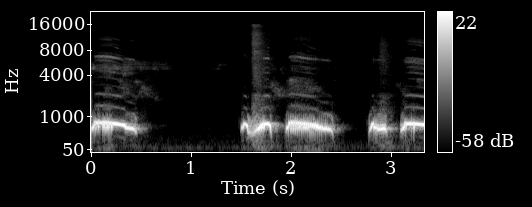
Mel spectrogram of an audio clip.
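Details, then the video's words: Spotted dove giving its calling and cooing notes: a drawn-out falling hoot, a pause, then quick wavering coos each followed by a steady longer hoot, loud and clear against silence. "Cu Gáy GỌI + THÚC + Gù"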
